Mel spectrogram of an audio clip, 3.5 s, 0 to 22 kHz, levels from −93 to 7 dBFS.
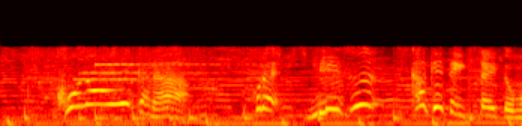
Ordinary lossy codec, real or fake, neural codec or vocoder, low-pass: none; real; none; 5.4 kHz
